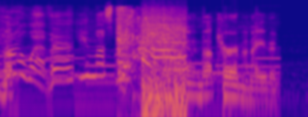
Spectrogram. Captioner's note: splode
